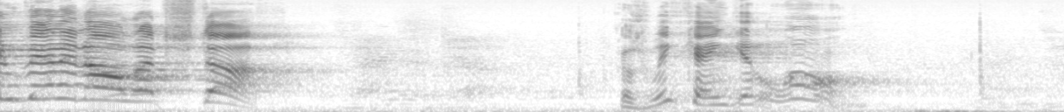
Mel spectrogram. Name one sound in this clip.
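A middle-aged man preaches with animation through a microphone in a large echoing hall.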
